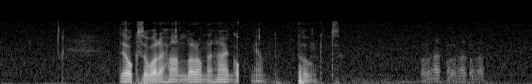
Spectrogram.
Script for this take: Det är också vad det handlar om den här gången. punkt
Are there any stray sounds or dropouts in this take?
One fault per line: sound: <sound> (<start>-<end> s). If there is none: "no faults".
sound: dropout (2.4-2.5 s)
sound: laugh (4.2-4.9 s)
